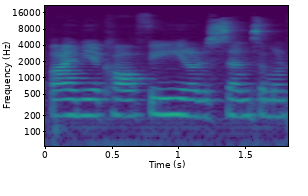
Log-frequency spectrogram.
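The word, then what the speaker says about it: Ko-fi: And I know there's a lot of other things, like there's coffee spelled with a K-O, and I think it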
